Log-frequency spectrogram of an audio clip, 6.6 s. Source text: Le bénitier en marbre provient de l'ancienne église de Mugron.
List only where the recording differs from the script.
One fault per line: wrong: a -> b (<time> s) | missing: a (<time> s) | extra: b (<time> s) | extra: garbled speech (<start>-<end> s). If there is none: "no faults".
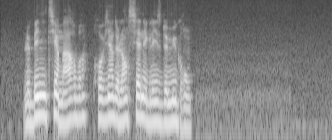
missing: en (1.1 s)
